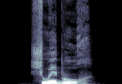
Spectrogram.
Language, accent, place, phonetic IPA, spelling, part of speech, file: German, Germany, Berlin, [ˈʃuːlˌbuːx], Schulbuch, noun, De-Schulbuch.ogg
- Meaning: textbook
